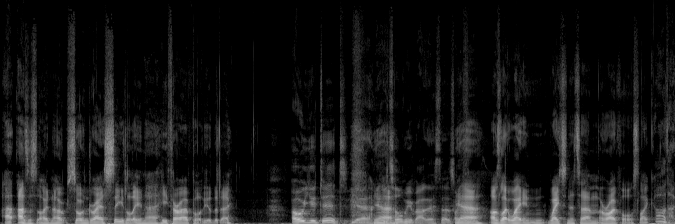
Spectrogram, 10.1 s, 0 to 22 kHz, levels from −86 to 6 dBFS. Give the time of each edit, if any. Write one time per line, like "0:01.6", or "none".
0:06.8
